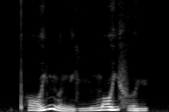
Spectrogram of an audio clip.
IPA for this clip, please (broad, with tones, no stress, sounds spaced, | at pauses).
pʰ ɔː˨˥ j n̪ ɵ˨˩ n j iː˨˧ m ɔː˥ j f ɵ˧ ɥ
